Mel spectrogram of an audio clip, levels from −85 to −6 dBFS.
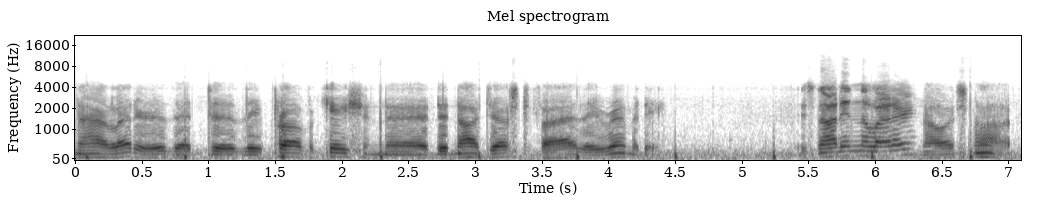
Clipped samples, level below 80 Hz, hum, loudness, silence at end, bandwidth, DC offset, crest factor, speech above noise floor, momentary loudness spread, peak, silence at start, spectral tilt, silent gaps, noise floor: under 0.1%; -54 dBFS; none; -29 LUFS; 0 s; 10.5 kHz; under 0.1%; 18 dB; 21 dB; 13 LU; -10 dBFS; 0 s; -6.5 dB/octave; none; -50 dBFS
